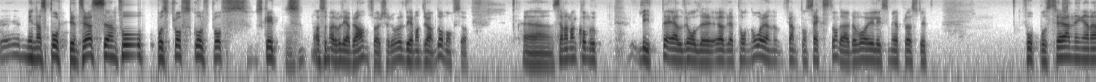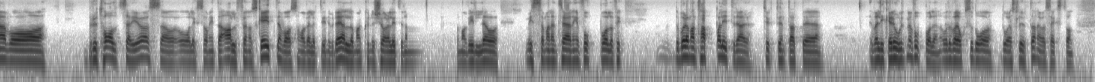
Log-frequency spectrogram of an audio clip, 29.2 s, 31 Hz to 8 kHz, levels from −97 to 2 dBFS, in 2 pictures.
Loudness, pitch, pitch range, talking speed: -21 LUFS, 135 Hz, 120-150 Hz, 195 wpm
